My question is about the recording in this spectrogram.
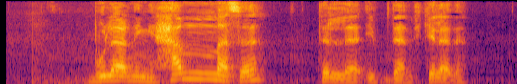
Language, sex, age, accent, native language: Uzbek, male, 25-34, Toshkent viloyati, Uzbek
